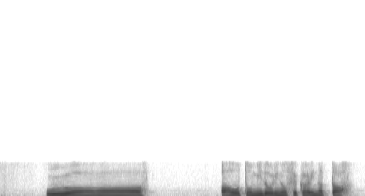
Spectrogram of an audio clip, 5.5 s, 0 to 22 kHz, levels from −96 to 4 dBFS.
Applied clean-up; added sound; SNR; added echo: none; none; none; none.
